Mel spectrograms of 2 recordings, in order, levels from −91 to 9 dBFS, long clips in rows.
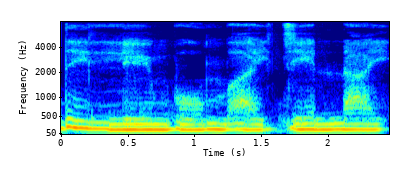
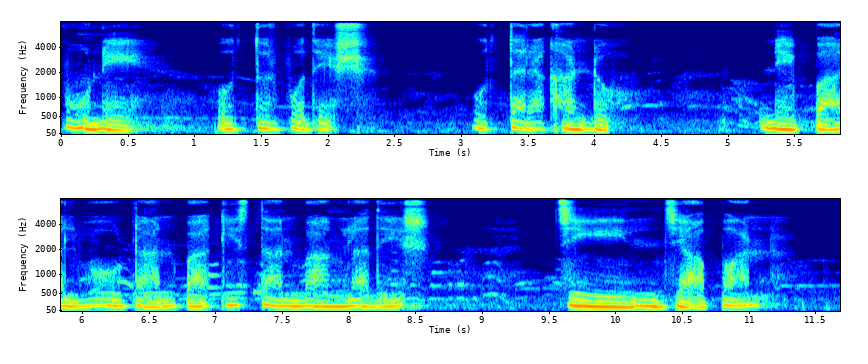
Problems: none marked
